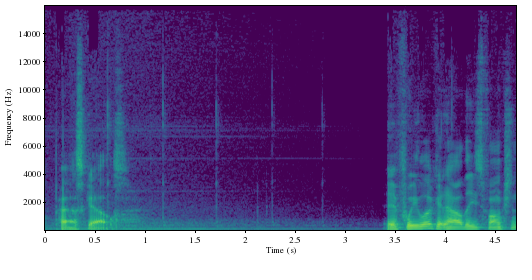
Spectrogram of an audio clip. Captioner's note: mouse clicking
